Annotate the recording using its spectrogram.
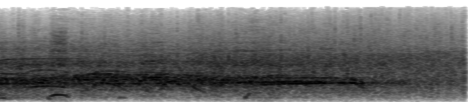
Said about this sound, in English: feel free to cheer and clap.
